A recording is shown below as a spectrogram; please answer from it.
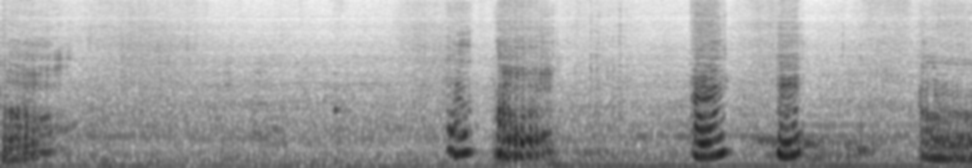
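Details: Resting California sea lions on Second Beach, Powell River, British Columbia: after a quiet stretch, a few scattered hoarse barks come in twos, with a low steady hum throughout.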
